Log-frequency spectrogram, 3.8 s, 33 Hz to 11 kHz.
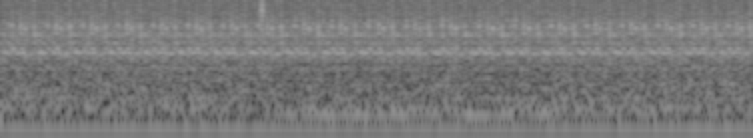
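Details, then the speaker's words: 2001 Ford F-350 diesel after fitting a new, tighter serpentine belt (tensioner pulley replaced 11 months earlier): steady even idle, no chirp or squeal; owner had suspected a bearing, but the old belt was the cause. "All right, let's try it. It'd be wild if it was just the belt. I've been thinking it's been a bearing this whole time."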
